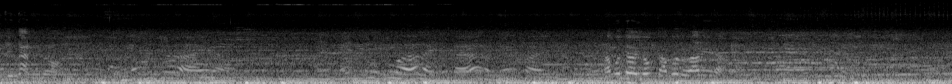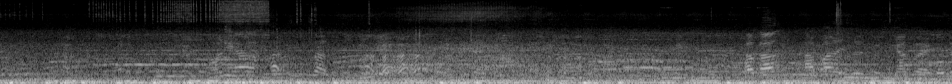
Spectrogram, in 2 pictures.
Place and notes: Bali Dist., New Taipei City, Taiwan - Under the bridge
Under the bridge, singing
Sony PCM D50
